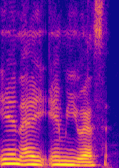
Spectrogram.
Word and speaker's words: NamUs: The NamUs database, the the government missing persons database. Guys, Lauren is saying N A M U S. NamUs is the way it's pronounced, and it is a missing person database,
